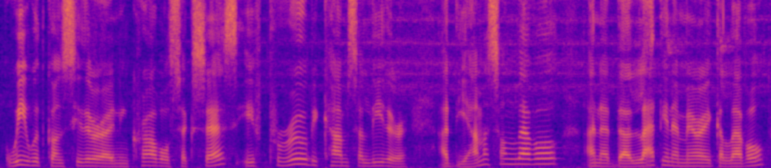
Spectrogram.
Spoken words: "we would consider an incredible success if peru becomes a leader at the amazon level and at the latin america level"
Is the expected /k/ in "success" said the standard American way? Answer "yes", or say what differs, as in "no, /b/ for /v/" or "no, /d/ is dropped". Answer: yes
